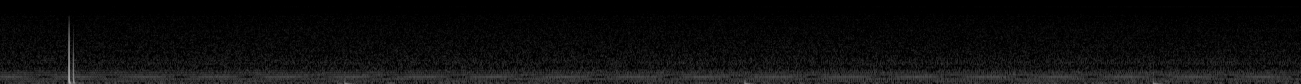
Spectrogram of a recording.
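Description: Steady electrical hum and hiss where the original soundtrack has dropped out. One sharp click comes just under a second in, and faint ticks follow about every four seconds.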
